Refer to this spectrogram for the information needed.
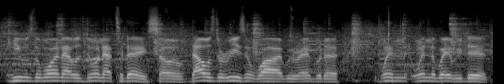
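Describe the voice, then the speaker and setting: A man talks at a very fast pace with clear music in the background. His sound is dry, with no echo. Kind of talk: interview answer. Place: stadium. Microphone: headset.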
